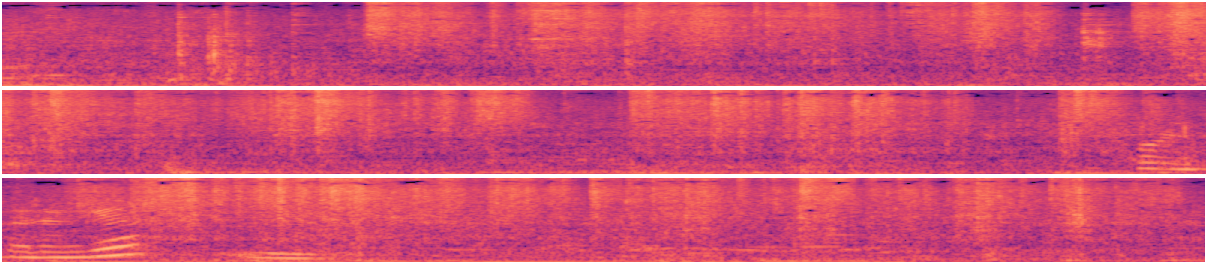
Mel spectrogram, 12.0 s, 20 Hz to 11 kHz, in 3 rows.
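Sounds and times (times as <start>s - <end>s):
aluminium foil crinkling: 1.0s - 12.0s.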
